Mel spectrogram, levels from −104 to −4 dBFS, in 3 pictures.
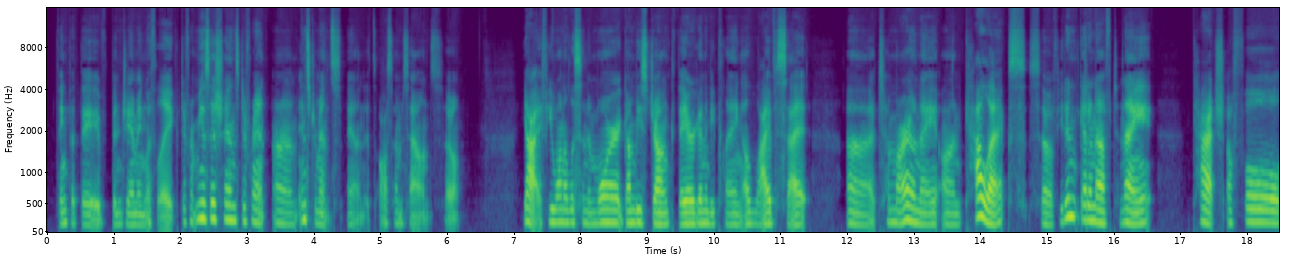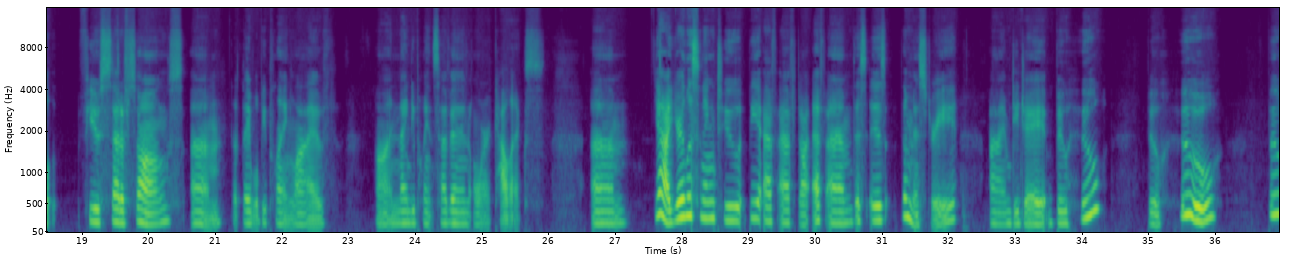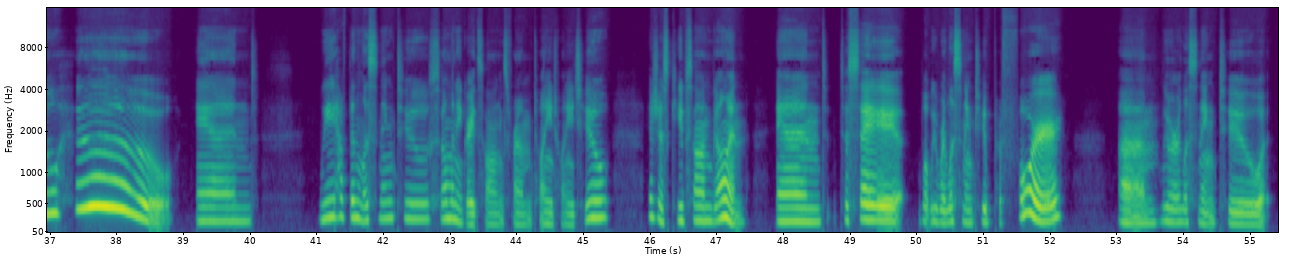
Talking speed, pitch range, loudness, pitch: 120 wpm, 180-245 Hz, -26 LUFS, 205 Hz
